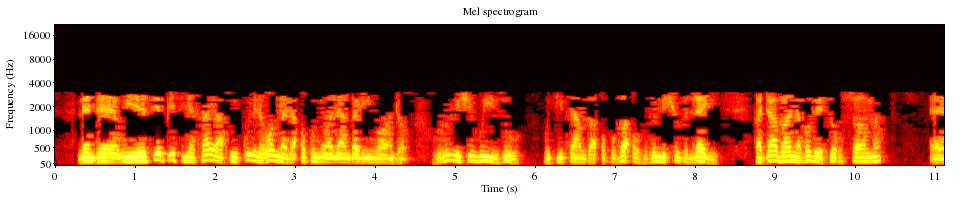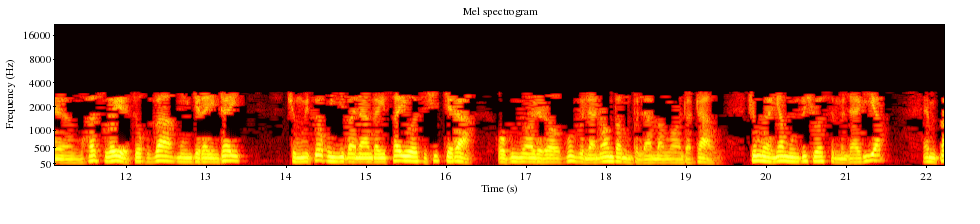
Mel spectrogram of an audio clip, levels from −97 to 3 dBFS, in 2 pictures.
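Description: From start to finish the speech carries heavy MP3 compression artefacts, likely from a very low bitrate around 9 kbps. Nothing survives above 3 kHz, so it sounds dull and band-limited, while weak spectral lines flicker on and off between frames, giving a watery, swirling texture and smeared consonant attacks.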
